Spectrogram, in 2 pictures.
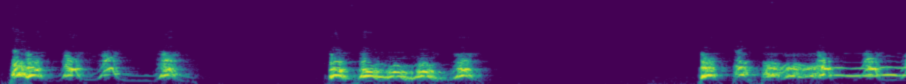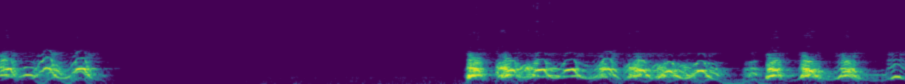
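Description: Two dogs, a Great Dane and a Standard Poodle, howl together in wavering, yipping bursts.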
